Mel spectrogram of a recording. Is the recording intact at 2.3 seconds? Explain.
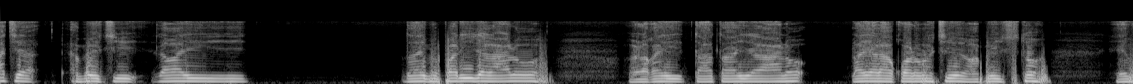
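No. At 2.3 s the sound falls inside a stretch of repeated packet loss (robotic sound) running from about 2.04 to 3.04 s. Five short holes, none longer than about 20 ms, were patched by extending the preceding sound, roughly a tenth of the span in all, giving a choppy texture. On a waveform the patches show as copied cycles with abrupt joins. On a spectrogram, below the call path's 8 kHz ceiling, they appear as brief smeared, repeated slices.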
